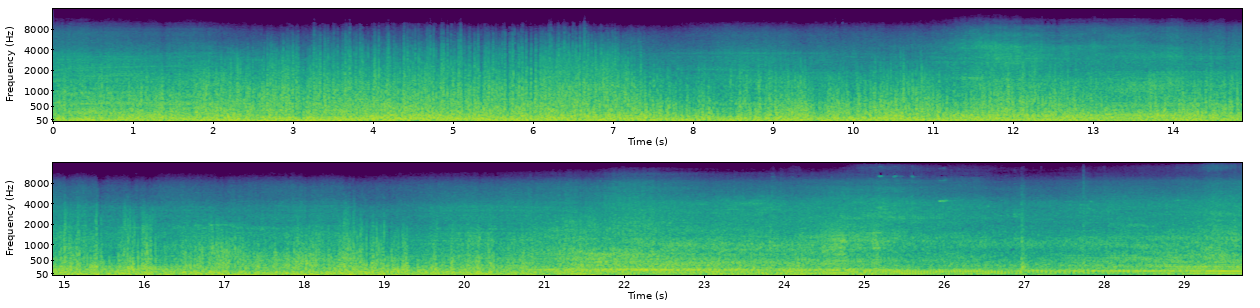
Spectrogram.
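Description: Wind rushes and buffets loudly past the rider.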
